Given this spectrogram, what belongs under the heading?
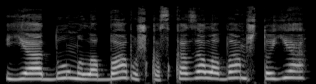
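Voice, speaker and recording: A woman's voice: high-pitched, fairly even intonation, measured pace, darkish tone, no room sound, clean studio sound, pitched above the performer's own voice. A woman voicing a shy young werewolf girl who talks timidly and stammers, in a storybook reading. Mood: shy, nervous.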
